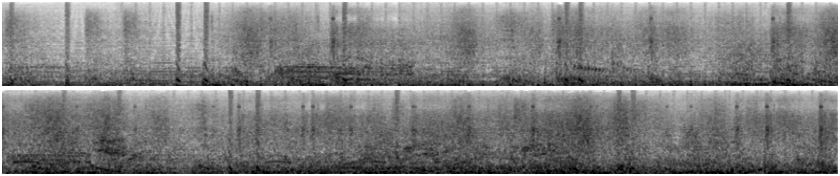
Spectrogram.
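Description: A weapon fires repeatedly in rapid blasts.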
